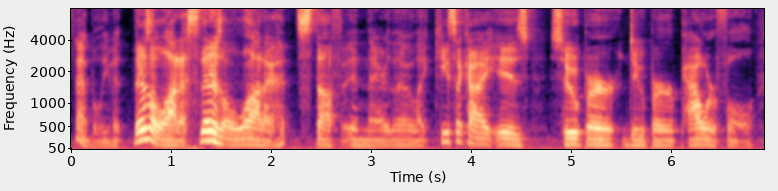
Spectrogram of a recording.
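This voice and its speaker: A man's voice: fairly low pitch, expressive, normal speed. A man streaming live, chatting casually with viewers and rambling as he thinks aloud.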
